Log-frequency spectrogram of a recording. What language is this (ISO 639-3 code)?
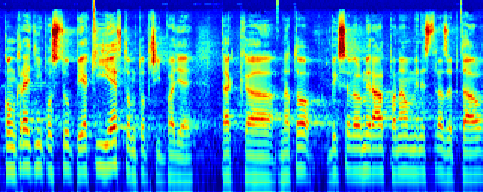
ces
